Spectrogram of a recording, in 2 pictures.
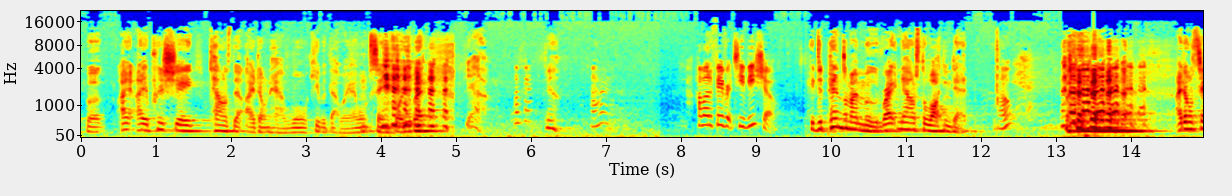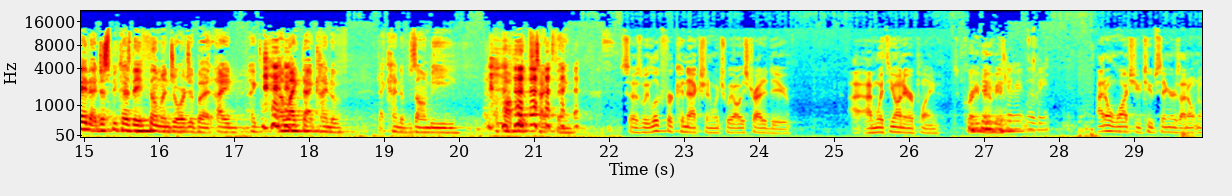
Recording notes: Live in front of an audience recording. This was part of our session with the Emerging Professionals group at SHRM19 in Las Vegas.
